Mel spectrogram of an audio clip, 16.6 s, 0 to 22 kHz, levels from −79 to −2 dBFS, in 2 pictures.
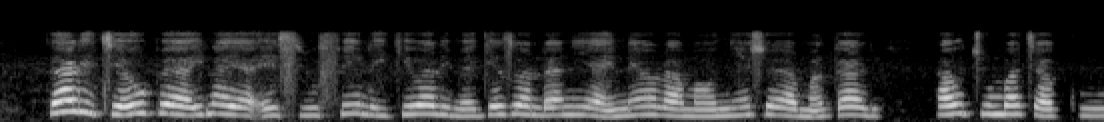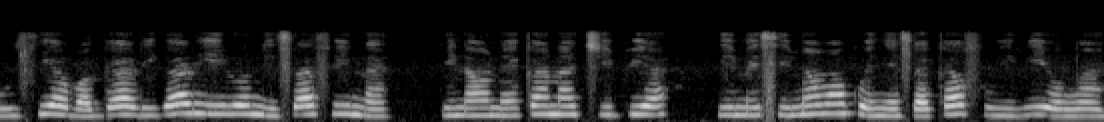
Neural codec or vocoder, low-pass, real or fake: none; 7.2 kHz; real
